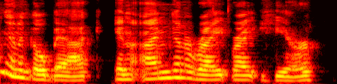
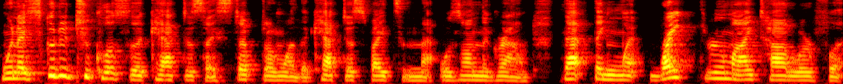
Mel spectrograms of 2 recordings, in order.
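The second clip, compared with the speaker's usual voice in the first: ordinary delivery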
